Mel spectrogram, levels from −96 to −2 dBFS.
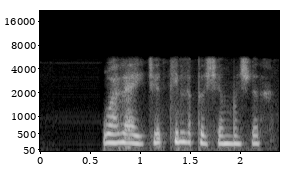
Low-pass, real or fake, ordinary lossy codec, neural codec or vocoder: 5.4 kHz; fake; Opus, 24 kbps; codec, 16 kHz in and 24 kHz out, 0.6 kbps, FocalCodec, streaming, 4096 codes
